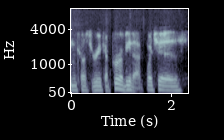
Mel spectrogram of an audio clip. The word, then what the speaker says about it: Pura Vida: So how was that pronounced again? Pura Vida. Pura Vida?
